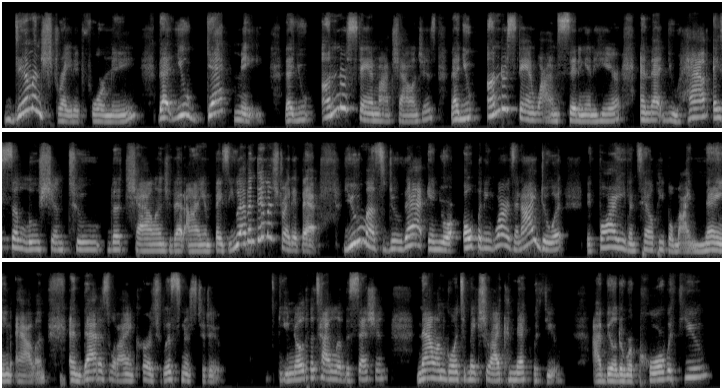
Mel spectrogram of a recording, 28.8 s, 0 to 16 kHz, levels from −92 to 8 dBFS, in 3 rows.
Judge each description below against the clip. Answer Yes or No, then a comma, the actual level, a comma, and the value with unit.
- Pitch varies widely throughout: Yes, wide, 5.7 semitones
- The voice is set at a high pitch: No, medium, 175 Hz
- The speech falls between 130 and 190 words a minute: Yes, average, 185 wpm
